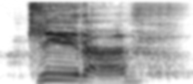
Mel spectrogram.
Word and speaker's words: Jeter: How do you pronounce this name? – Jeter. – That is correct. Ding, ding, ding.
